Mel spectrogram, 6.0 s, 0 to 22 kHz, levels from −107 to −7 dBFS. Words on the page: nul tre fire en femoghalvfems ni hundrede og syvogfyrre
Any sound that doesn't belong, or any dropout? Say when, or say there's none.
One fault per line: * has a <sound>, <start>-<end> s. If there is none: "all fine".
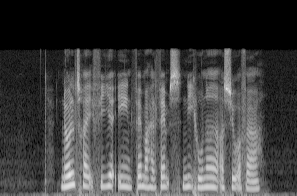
all fine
